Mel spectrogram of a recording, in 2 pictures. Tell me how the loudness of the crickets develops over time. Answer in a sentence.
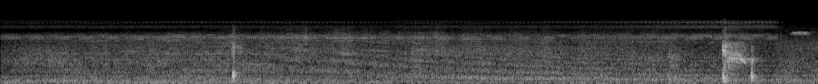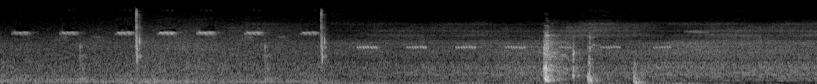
The loudness of the crickets goes up, then down.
